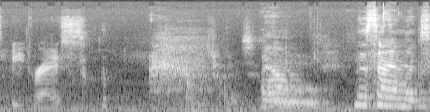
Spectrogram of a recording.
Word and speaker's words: Beatrice: it actually pronounce yeah how do you actually pronounce it but um it's beet rice the sign looks like beatrice so to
